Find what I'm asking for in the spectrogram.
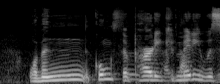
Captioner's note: speaking foreign language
